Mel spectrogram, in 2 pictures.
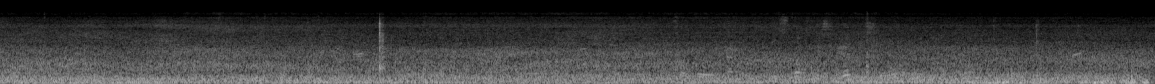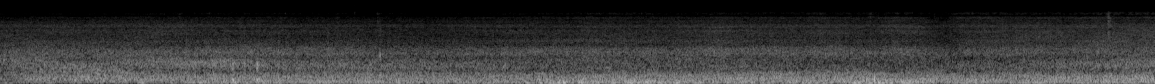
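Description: Rough surf churns and rushes steadily after a storm at Konyaaltı Beach, Turkey, where a river meets the sea, mixed with gusting wind buffeting the microphone, a constant loud wash with no clear break between waves.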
